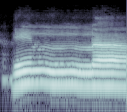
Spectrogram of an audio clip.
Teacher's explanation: নুনের উপরে যেন টান হবে না কিন্তু গুন্না হবে এক আলিফ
